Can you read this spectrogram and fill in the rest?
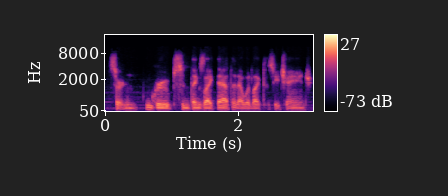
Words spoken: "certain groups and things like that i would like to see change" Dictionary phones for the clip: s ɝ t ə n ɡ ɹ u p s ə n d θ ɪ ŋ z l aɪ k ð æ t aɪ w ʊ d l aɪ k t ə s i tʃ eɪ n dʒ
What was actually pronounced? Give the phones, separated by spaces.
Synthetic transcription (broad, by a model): s ɝ t n ɡ ɹ u p s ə n θ ɪ ŋ z l aɪ k ð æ t aɪ w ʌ d l aɪ k t ə s i tʃ eɪ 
